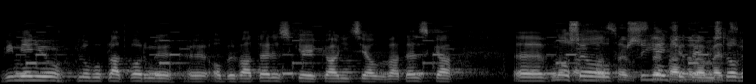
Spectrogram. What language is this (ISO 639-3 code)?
pol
